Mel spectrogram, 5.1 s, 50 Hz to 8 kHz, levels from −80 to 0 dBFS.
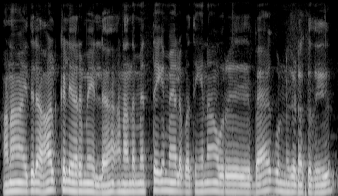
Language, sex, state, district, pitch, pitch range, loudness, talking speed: Tamil, male, Tamil Nadu, Kanyakumari, 125 Hz, 120-130 Hz, -16 LUFS, 165 wpm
